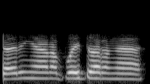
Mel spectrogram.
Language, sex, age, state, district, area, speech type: Tamil, female, 45-60, Tamil Nadu, Thanjavur, rural, conversation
